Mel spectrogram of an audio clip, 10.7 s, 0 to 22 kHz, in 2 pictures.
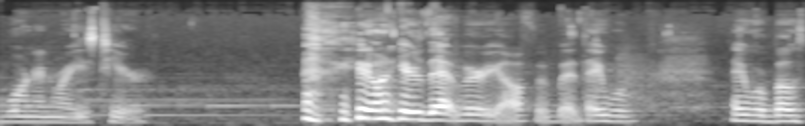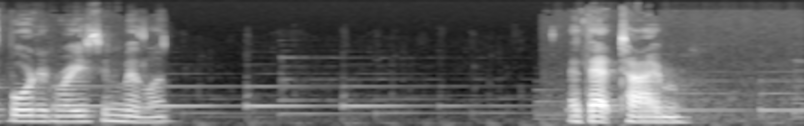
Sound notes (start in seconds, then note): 2.0 laughs; 6.4 background music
